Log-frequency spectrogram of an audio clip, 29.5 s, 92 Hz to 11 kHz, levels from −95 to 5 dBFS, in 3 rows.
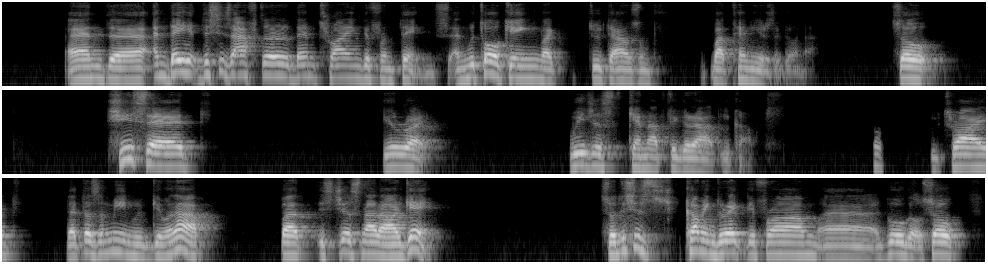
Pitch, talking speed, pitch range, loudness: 140 Hz, 115 wpm, 125-155 Hz, -24 LUFS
